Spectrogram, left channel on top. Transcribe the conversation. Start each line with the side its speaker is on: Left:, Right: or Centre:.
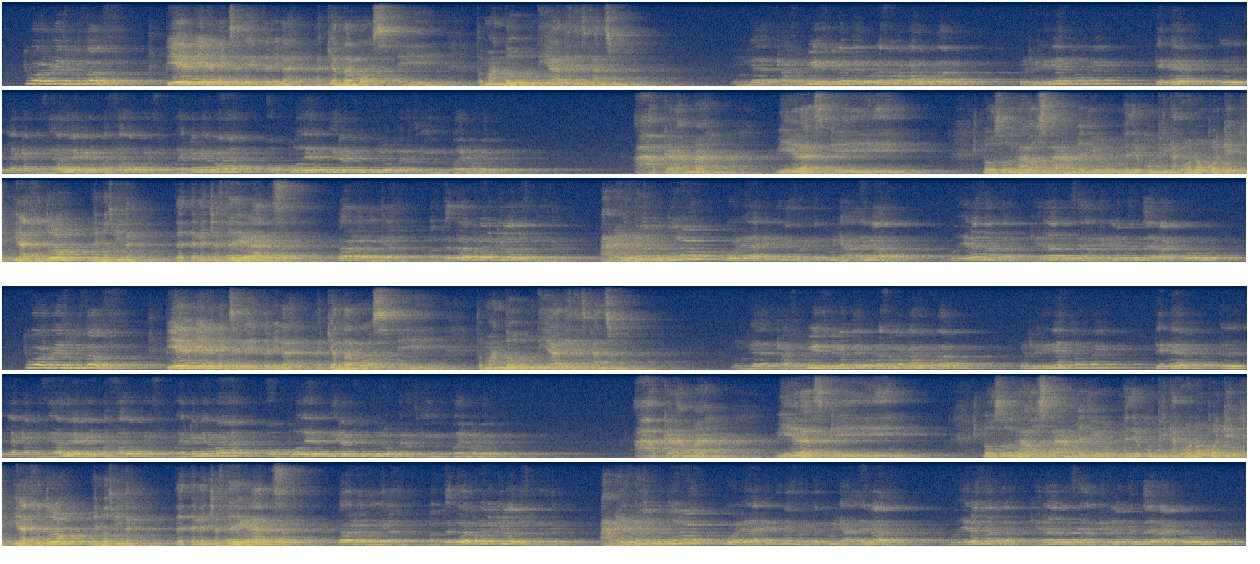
Left: ¿Qué hubo, Luis? ¿Cómo estás?
Right: Bien, bien, excelente. Mira, aquí andamos eh, tomando un día de descanso.
Left: Un día de descanso. Luis, fíjate, con eso me acabas de acordar. ¿Preferirías tú, güey, tener l- la capacidad de viajar al pasado pero sin poder cambiar nada? ¿O poder ir al futuro pero sin poder volver?
Right: Ah, caramba. Vieras que los dos lados está medio, medio complicado, ¿no? Porque ir al futuro, menos vida. Te, te la echaste
Left: No,
Right: de
Left: no, no,
Right: gratis.
Left: mira. No, no, no, mira. Va, Te, te voy a poner aquí las, las condiciones.
Right: A ver,
Left: Es
Right: a ver.
Left: ir al futuro con la edad que tienes ahorita tú ya. Es más, pudieras hasta siquiera, no sé, abrir una cuenta de banco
